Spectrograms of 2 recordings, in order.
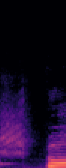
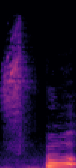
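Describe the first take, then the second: First: "ഷ്പ്" as shp, with a clear sh. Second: "സ്പ്" as sp with a clear s; plain S sound. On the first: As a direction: put a sh before the p in "ഷ്പ്". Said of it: "ഷ്പ് എന്നാണ് പറയുക". ("ഷ്പ്" ഷ് ഉച്ചരിച്ച്) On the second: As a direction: say "സ്പ്" with s, not sh. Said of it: "സ്പ് എന്ന് പറയരുത്". ("സ്പ്" സ് ഉച്ചരിച്ച്) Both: Shown as a demonstration.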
